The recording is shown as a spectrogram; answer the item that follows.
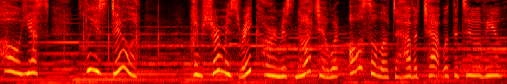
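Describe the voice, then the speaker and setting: A sweet young female dancer in a video game. Her voice is very high and bounces up and down as she talks, gentle and polite. Game music plays clearly behind her. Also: expressive, moderate pace. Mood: friendly.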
